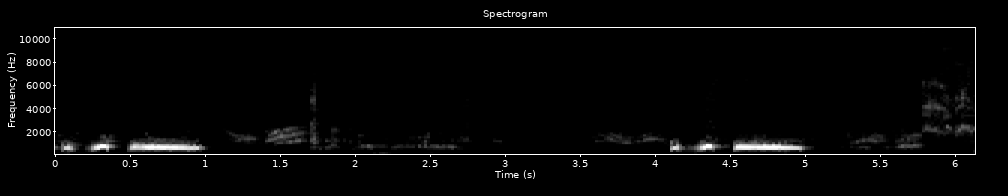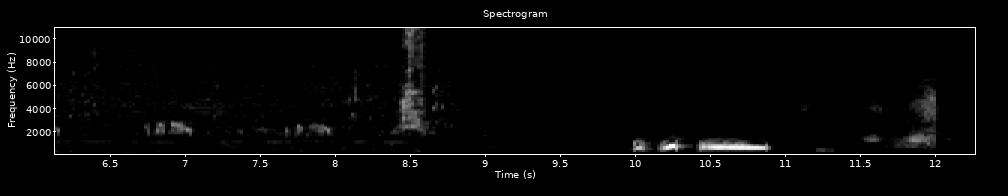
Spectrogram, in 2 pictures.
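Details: Spotted dove kept as a decoy, calling in the 'thúc' style to lure wild doves for trapping: three hooting phrases, each two quick clipped notes and a longer throaty coo, about every five seconds. Soft chirps in between.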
